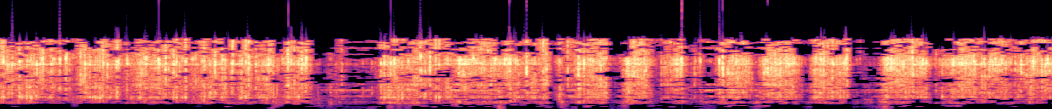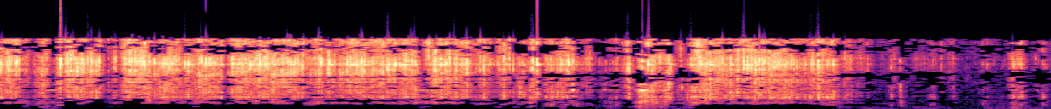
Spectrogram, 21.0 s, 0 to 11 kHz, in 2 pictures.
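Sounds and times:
harsh scraping and rattling: 0:00.0 - 0:21.0.

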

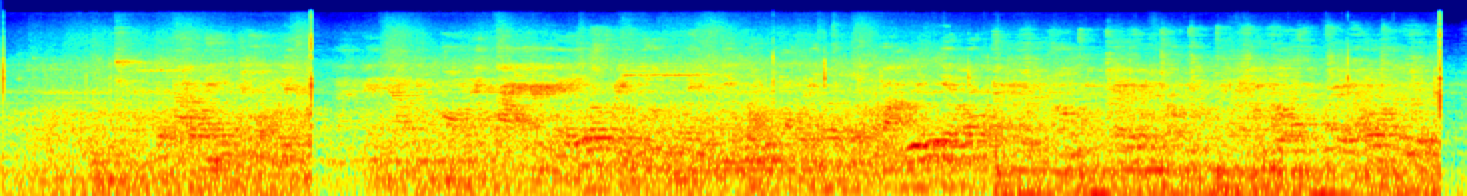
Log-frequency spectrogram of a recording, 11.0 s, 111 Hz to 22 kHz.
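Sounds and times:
indistinct voices: 0:00.7 - 0:11.0
steady rumble: 0:07.4 - 0:11.0.

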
